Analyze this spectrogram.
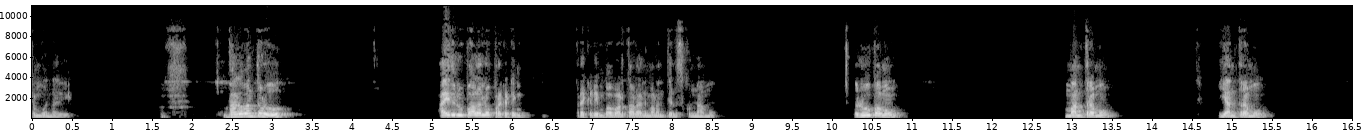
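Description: A middle-aged man speaks calmly in short phrases with pauses, heard through an online call.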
